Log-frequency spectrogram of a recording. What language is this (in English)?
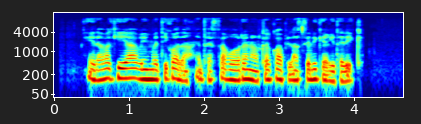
Basque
